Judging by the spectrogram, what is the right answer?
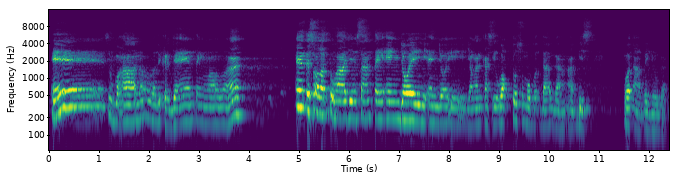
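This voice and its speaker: A man giving a lively, jokey sermon in slangy talk, acting out the people he quotes. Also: a little high, unhurried, vocal fry. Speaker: preacher. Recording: roomy, dull lo-fi recording.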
